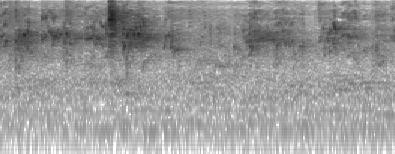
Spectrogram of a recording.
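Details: Budgerigar chatter with bright, buzzy chirps and a sharp high squeak early on, then quieter warbling notes trailing off, over a low steady hum.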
